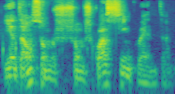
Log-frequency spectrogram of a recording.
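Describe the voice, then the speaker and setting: A man's voice: deep voice, sing-song, moderate pace, pushed and bright, a little hiss or hum. A man hosting a casual radio interview, talking hesitantly with frequent fillers and restarts. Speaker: radio host.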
